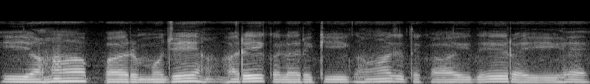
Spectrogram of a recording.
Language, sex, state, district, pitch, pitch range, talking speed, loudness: Hindi, male, Madhya Pradesh, Katni, 115 Hz, 110-125 Hz, 110 wpm, -16 LUFS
